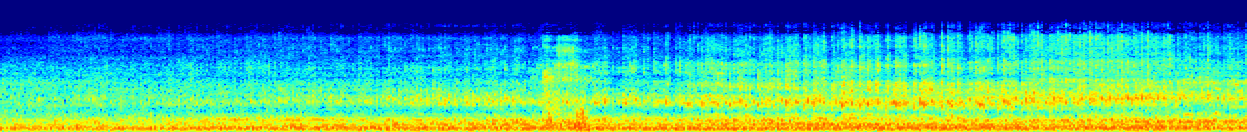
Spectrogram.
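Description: A steady, loud rumble of engines and tangled-up car traffic on a Dallas street fills the whole stretch, with low idling drones and a brief sharp transient midway through as vehicles move along.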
